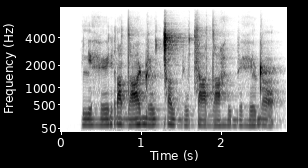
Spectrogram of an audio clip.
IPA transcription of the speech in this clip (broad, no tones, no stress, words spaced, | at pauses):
lʲəɦøru dˤø ɖøwǀɔwbʏwt͡sɐw dˤɛɦubø ɦøɖɔ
